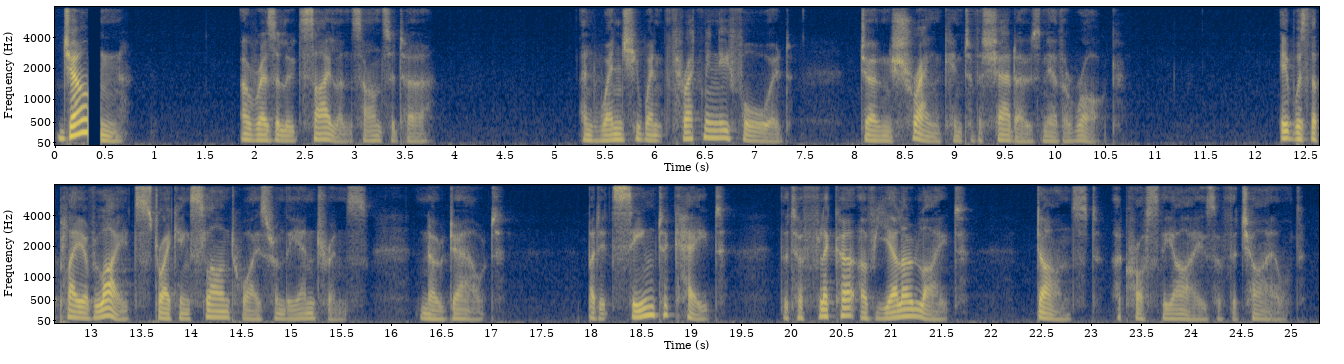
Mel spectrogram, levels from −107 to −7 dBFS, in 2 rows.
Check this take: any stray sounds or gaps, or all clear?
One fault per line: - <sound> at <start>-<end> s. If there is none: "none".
- dropout at 0.3-0.5 s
